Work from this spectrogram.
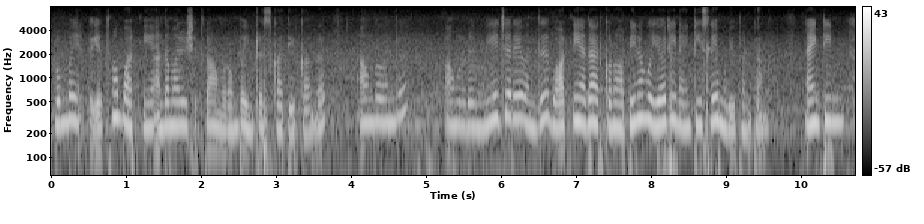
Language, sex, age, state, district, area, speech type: Tamil, female, 18-30, Tamil Nadu, Sivaganga, rural, spontaneous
